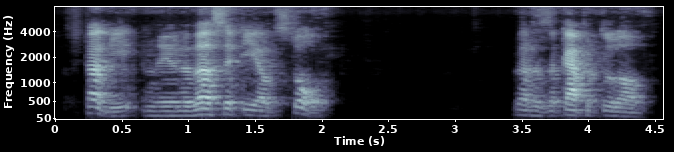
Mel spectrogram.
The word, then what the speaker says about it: Seoul: she went there for some research study in the University of Seoul that is the capital of South Korea spelled s-e-o-u-l but pronounced as so okay so like that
